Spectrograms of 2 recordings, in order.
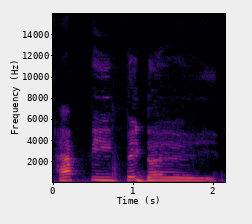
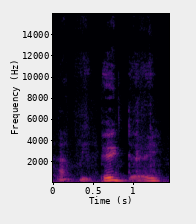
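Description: First: Emphatic correction. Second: Said in the usual way. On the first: Acted. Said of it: "Happy Pig Day. (correction)".

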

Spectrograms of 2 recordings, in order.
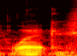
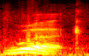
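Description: First: Said in the usual way. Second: "work" blurted high and loud, oddly stretched; said weird. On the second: Real, not acted. Player oddly stressing "work" while explaining, weird loud "work". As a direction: bark out "work" high and strange. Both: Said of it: "I said it weird".

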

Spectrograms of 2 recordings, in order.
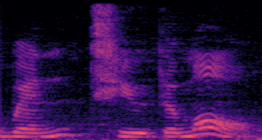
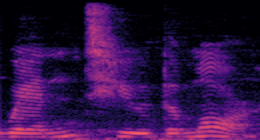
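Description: First: Said in the usual way. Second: Went to the mall, stretched out very slowly; slow, careful teacher model; slow model phrase. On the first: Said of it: "เพราะฉะนั้นคำว่า". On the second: Shown as a demonstration. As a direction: spell it out slowly so the kids can copy. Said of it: "คำว่า went to the mall".

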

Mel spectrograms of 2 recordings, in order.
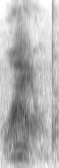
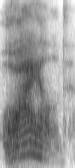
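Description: First: Whispered wild. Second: Tiger voice. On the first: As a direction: breathe the word wild softly. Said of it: "Can you say". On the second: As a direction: growl wild like a tiger. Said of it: "say it like a tiger". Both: Shown as a demonstration.

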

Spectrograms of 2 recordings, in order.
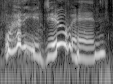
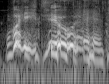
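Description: First: Louder pet talk. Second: Pet talk. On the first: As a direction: coo louder with a rising end. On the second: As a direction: coo at the puppy. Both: Real, not acted. Talking to her dog.

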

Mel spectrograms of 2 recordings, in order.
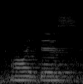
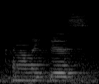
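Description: Both takes have the same delivery.

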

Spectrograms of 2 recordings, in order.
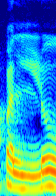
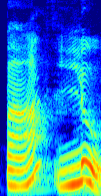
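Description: First: "పళ్ళు" as one word with a doubled L; joined, held L. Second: "పళ్ళు" split into two separate letters, pa, lu. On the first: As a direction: blend "పళ్ళు", pressing and holding the L. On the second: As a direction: spell out "పళ్ళు" with a gap between pa and lu. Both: Shown as a demonstration. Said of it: "ఒత్తి పట్టి చదవాలి".

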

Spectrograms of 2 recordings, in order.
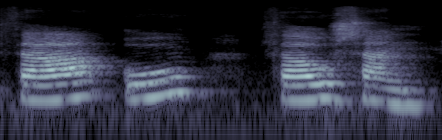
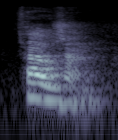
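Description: First: "Za", then "u", then slowly "thousand"; syllable by syllable. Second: Said in the usual way. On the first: Shown as a demonstration. Teacher showing how thousand is pronounced, slow and broken up. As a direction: build "thousand" from th-a and u, drawn out. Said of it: "se pronunciaría así". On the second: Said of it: "Esta sería la pronunciación".

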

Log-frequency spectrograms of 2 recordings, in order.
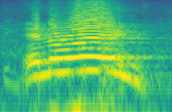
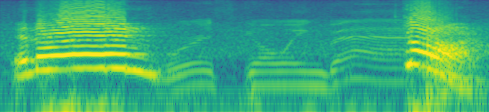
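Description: First: High thrilled shout; excited call. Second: Bigger excited shout. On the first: Gamer calling his homer in the rain. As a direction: cheer it out. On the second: Gamer topping his own call in the rain. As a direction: push it further with joy. Repeats, even higher. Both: Real, not acted.

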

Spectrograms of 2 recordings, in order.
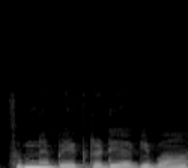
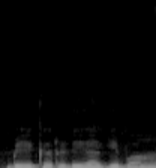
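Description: First: Louder, pushing past her refusal; mother-in-law cuts off the argument and insists; insistent order. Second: Said in the usual way. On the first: A narrator's reading. Mother-in-law orders daughter-in-law to get ready, louder and insistent.

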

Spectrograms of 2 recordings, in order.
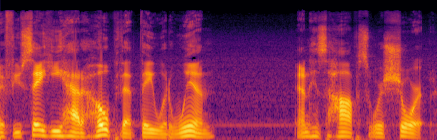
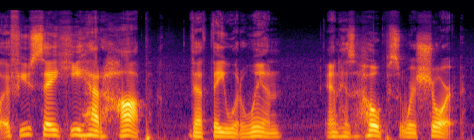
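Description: First: "hope" with a long o and "hops" with a short o, said correctly; correct vowels. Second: "hop" said with a short o and "hopes" with a long o, the vowels swapped; mispronounced vowels. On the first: Teacher showing students the correct reading, vowels said right. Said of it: "now all of a sudden these sentences make sense". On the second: Teacher showing students a misread sentence, with the vowels swapped. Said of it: "you're not gonna understand anything". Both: Shown as a demonstration.

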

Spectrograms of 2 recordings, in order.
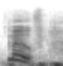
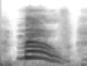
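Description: First: Said in the usual way. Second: Louder, higher impatient command; raised-voice order. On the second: Acted. Ordering someone out of the way, loud and impatient. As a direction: call it out sharply.

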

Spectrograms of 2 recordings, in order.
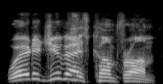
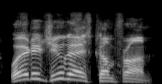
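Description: First: First giant head speaking; one head of a two-headed giant; two bickering giant voices. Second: Second giant head echoing; the other head repeats the question; two bickering giant voices. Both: Acted. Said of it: "I like that [name] made both heads speak".

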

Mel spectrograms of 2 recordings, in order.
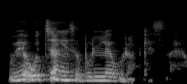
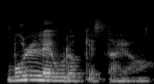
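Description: First: Hushed, whispered 옷장에서; whispered question. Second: Said in the usual way. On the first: Shown as a demonstration. Asking parents why the child hid, whispered. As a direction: breathe the question like a secret.

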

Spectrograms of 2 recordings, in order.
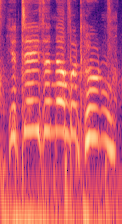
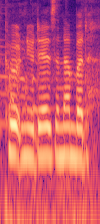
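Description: First: High, hammed-up threat; high-pitched battle cry; mock threat. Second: Said in the usual way.

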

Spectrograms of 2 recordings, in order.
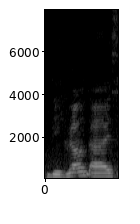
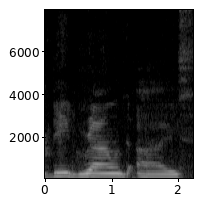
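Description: First: Said in the usual way. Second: Slow. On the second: Real, not acted. Drawn out for toddler.

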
